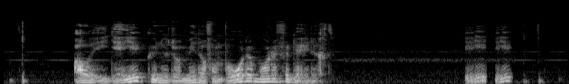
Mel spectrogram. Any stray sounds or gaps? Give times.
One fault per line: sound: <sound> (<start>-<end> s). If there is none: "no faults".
sound: laugh (4.6-5.1 s)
